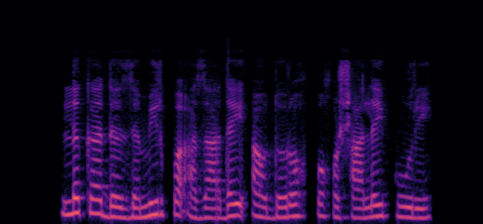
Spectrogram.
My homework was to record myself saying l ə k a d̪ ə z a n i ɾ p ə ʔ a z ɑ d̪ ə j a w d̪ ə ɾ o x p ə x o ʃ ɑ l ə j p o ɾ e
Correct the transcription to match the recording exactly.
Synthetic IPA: l ə k a d̪ ə z a m i ɾ p ə ʔ a z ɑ d̪ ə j a w d̪ ə ɾ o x p ə x o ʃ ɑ l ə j p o ɾ e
